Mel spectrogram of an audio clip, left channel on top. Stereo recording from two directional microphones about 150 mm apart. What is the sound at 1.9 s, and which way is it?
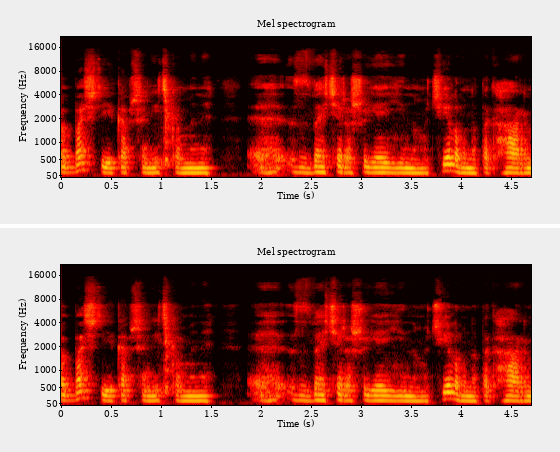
Speech, 20° left (ahead or behind).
